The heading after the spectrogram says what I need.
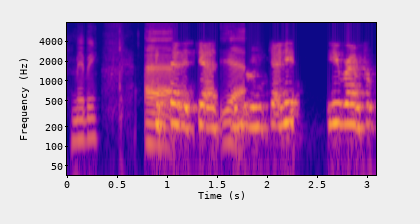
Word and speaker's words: Kucinich: How do I pronounce that? Kucinich, maybe. Kucinich, yes.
